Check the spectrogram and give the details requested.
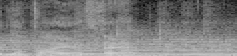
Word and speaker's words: Leviathan: attacked by Leviathan, and I know they spell it Leviatan, but it's actually Leviathan, the master of the seas.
